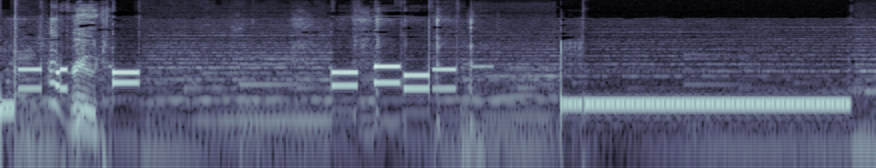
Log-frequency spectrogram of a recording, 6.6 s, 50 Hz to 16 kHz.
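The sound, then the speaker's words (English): Two quick clusters of touch-tone keypad beeps, each a short run of bright dual-pitched tones, followed by a steady, continuous phone tone that holds to the end, as the Y107 Morning Show radio hosts place a call to a listener. “Well, let's try and get her on the phone here.”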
